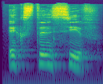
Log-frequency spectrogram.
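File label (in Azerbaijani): "ekstensiv", Azerbaijani; Orfoqrafiya Lüğəti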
